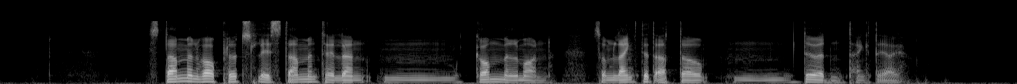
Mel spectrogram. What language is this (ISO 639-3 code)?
nor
